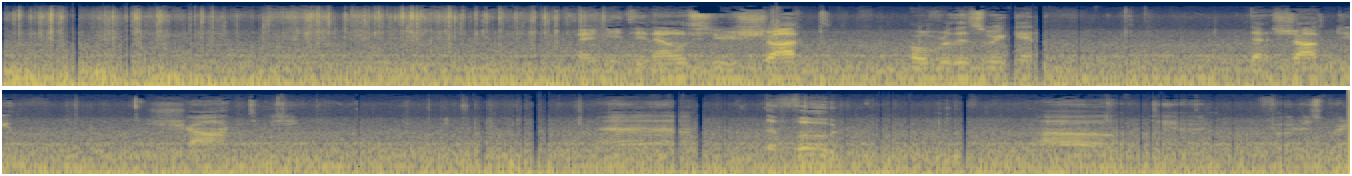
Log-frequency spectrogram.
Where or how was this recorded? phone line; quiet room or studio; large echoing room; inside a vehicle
inside a vehicle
